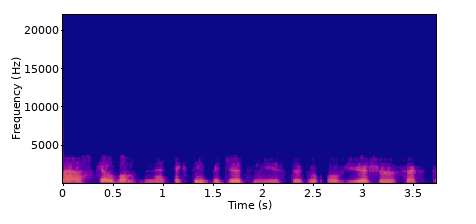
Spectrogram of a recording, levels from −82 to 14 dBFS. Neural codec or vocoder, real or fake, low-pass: codec, 16 kHz, 0.4 kbps, LongCat-Audio-Codec; fake; 3.6 kHz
